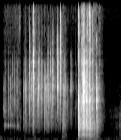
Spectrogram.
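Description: A roaming shield token from the Divine Wrath board game flipped over on a tabletop: a brief papery rustle and clatter, then a sharper, brighter scrape-and-tap before it settles.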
